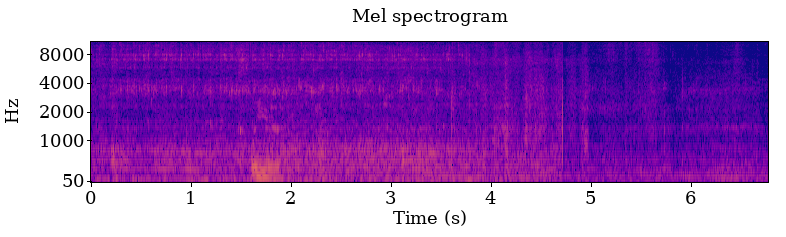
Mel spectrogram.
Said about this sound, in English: I'm going to drain this paint thinner out first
